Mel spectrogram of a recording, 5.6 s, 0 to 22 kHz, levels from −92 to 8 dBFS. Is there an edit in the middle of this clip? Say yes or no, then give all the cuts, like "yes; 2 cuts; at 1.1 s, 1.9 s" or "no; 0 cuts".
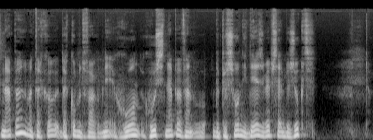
no; 0 cuts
